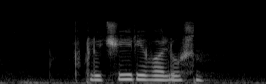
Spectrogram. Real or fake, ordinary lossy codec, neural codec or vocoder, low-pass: real; none; none; none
